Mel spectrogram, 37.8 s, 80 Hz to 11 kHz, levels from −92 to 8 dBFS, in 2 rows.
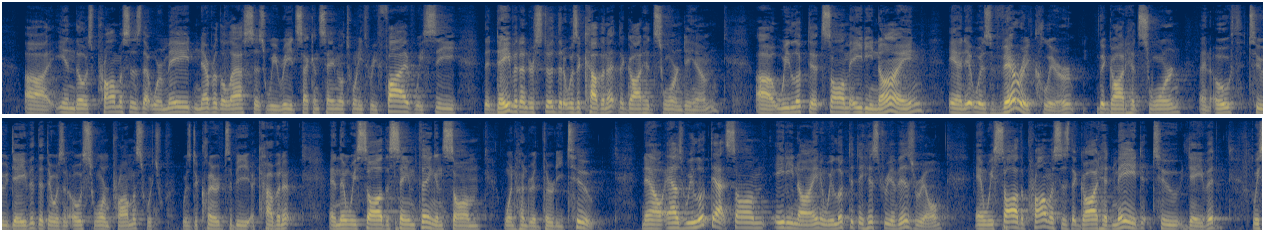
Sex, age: male, 40-59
